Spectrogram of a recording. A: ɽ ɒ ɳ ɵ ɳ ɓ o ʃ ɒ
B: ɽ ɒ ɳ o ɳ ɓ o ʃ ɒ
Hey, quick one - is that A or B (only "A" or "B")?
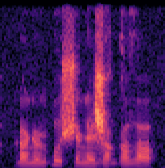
B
